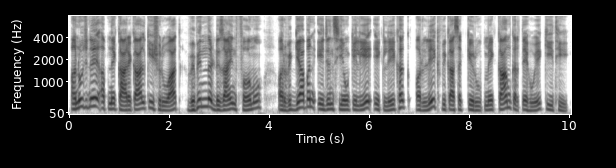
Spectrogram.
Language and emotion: Hindi, neutral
